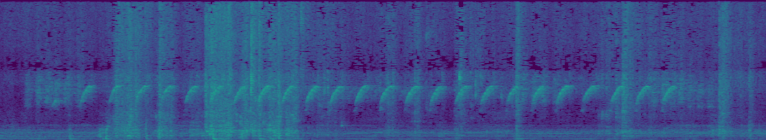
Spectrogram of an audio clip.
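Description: A songbird singing a long, even run of high, arching chirps, about five a second. About a second in, a louder splashing and rubbing lasts for two seconds, from hands working in a bucket of sugar syrup.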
